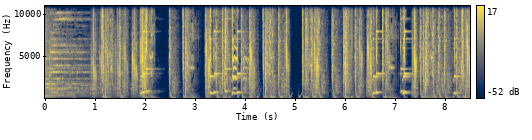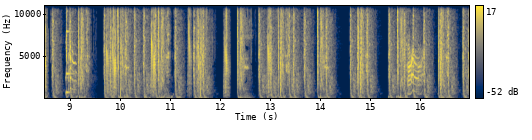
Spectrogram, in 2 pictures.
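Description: Fast, pulsing electronic game music plays.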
